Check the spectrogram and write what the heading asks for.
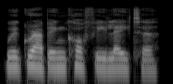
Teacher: Stress, grabbing, and coffee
